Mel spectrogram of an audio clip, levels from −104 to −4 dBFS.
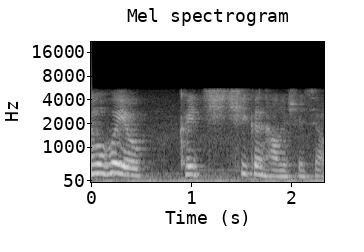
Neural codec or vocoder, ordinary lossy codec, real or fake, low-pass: none; none; real; 5.4 kHz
